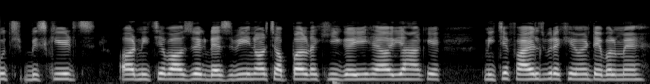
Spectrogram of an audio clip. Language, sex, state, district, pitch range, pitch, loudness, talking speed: Hindi, female, Himachal Pradesh, Shimla, 230-245 Hz, 235 Hz, -17 LUFS, 210 wpm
